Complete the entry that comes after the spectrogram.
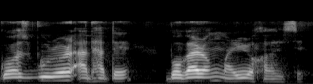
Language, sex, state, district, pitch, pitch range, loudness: Assamese, male, Assam, Sonitpur, 155 Hz, 145-165 Hz, -20 LUFS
